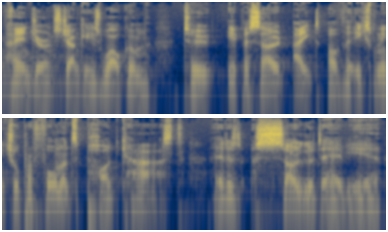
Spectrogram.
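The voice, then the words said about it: Congested, hoarse voice from cold. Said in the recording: “I've got a bit of a cold ... I'm a bit blocked up, so please excuse my horsey, blocked up voice”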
